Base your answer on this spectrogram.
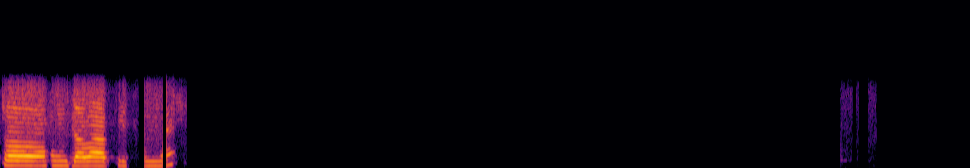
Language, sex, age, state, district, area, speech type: Gujarati, female, 18-30, Gujarat, Valsad, rural, conversation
